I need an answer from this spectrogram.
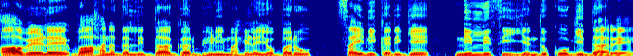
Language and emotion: Kannada, neutral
